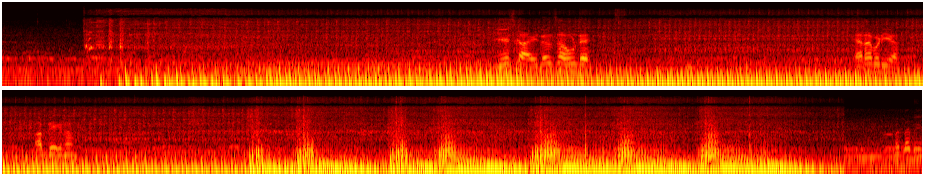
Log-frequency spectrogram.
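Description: A motorcycle engine idles with a deep, steady rumble.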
